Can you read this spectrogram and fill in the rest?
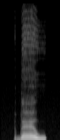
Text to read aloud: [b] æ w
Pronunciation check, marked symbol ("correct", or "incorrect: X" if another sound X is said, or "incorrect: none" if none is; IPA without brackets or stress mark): correct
